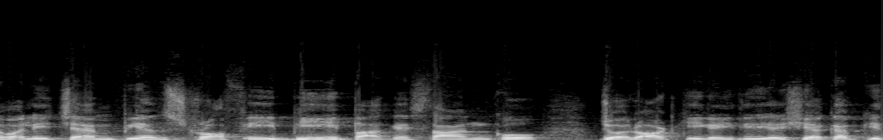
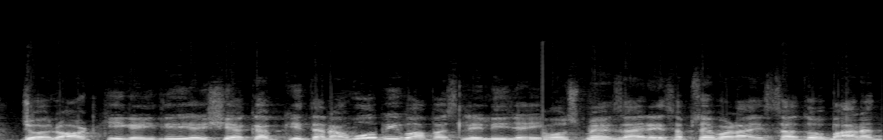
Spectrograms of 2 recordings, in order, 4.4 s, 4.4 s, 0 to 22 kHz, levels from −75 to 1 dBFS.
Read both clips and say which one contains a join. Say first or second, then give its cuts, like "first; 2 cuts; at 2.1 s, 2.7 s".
second; 1 cut; at 2.7 s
